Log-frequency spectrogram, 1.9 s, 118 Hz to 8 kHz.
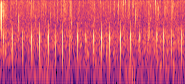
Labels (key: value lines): label: biophony, rattle
recorder: SoundTrap 500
